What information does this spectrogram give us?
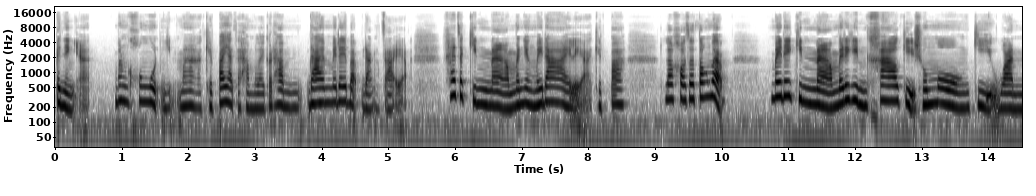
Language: Thai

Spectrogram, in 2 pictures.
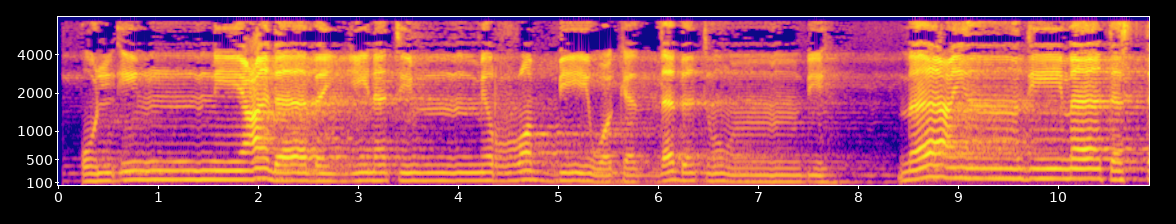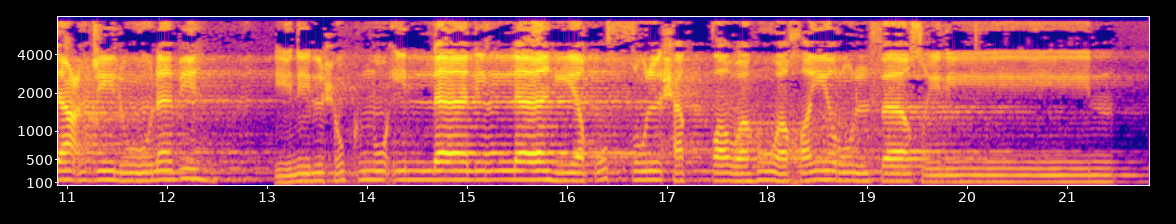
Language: Arabic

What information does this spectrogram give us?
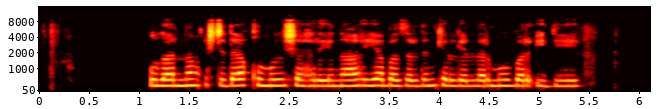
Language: Uyghur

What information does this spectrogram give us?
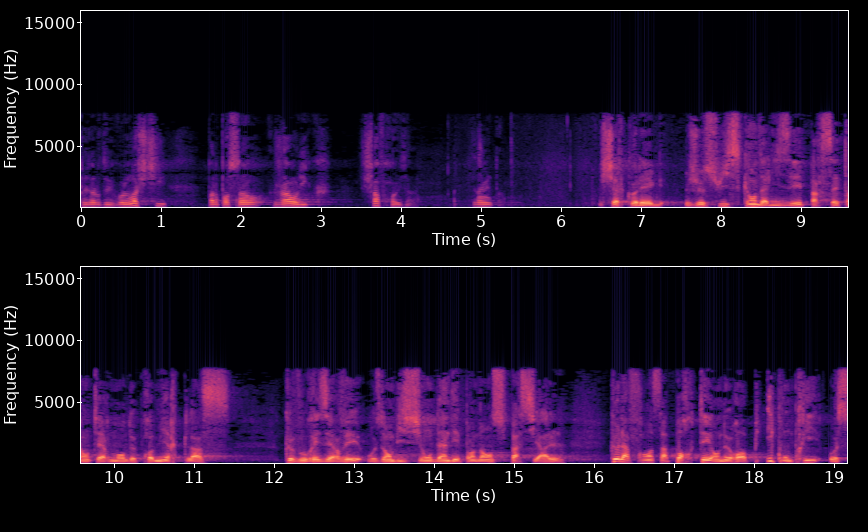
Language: French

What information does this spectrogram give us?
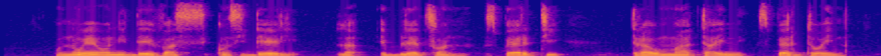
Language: Esperanto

